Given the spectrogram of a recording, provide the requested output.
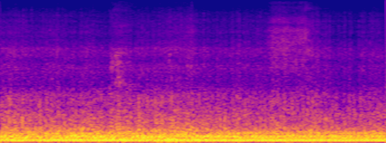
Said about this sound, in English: When I think motorcycle sound, that's kind of what I envision.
